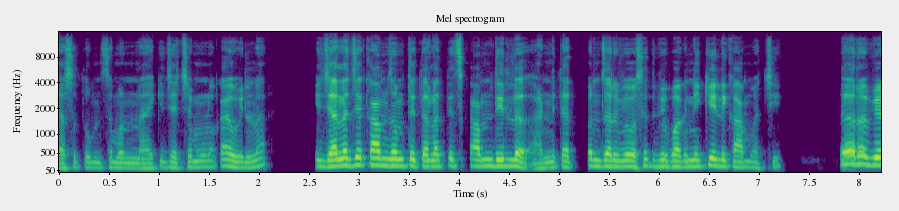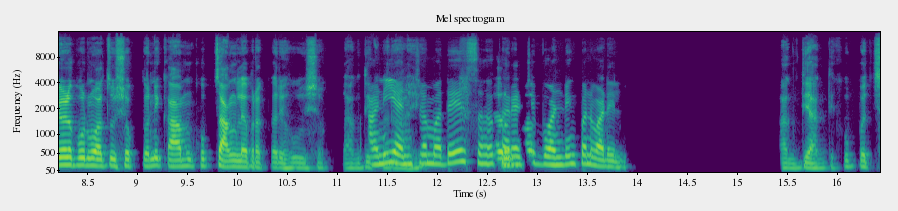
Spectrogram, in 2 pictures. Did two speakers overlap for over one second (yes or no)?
yes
